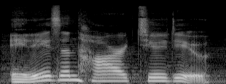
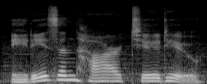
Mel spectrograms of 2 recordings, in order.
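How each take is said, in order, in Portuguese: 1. As palavras são ligadas em um fluxo só. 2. As palavras são ligadas em um fluxo só.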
